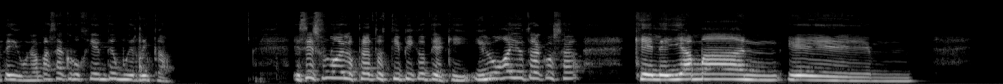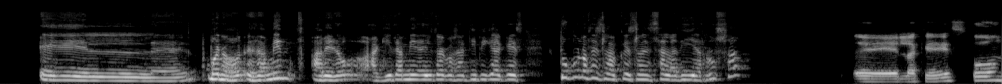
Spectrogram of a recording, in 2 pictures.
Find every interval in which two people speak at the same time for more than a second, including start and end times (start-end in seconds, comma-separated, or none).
none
